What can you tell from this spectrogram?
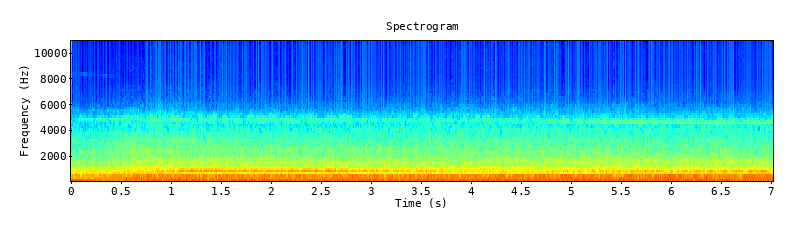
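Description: Quad ATV engine running steadily at cruising speed, about 60 km/h, with a steady whine held over the drone.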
